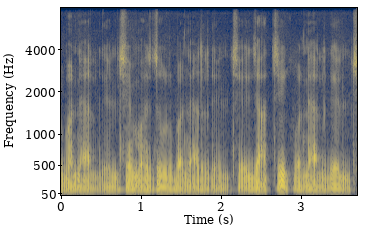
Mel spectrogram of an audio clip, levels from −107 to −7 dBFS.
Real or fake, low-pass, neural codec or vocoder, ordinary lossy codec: real; none; none; none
